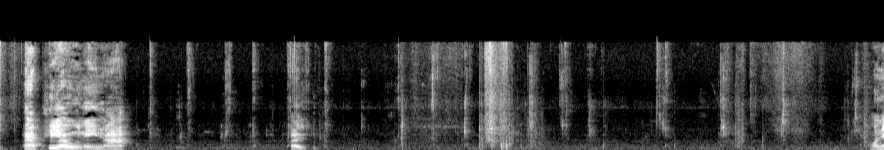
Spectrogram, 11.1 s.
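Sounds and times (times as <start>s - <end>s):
person chewing food: 1.7s - 10.9s.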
